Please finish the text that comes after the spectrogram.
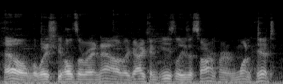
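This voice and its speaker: A man's voice: medium pitch, fairly even intonation, racing, darkish tone, a little hiss or hum. A man reading a horror visual novel aloud as first-person narrator, with a dramatic, tense delivery.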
